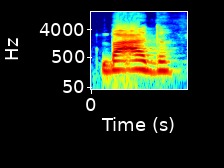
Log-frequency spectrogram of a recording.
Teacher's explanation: دال بھی حروف قلقلہ میں سے ہے تو وقف کی صورت میں ہماری آواز پلٹ کر آئے گی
